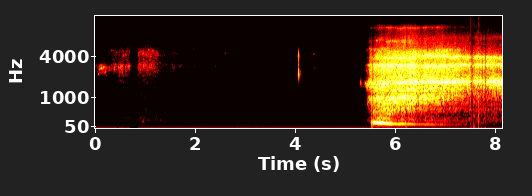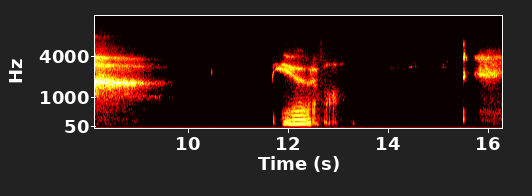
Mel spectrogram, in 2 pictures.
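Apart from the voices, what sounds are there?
person yawning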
